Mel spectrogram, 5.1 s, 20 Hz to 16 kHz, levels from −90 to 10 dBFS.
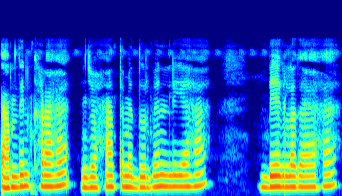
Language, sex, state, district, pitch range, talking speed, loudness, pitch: Hindi, female, Jharkhand, Palamu, 200-220 Hz, 140 wpm, -15 LUFS, 205 Hz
